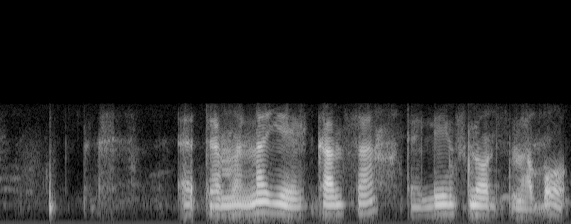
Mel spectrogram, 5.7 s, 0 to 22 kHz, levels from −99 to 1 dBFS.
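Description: The speech runs through an AMR narrowband mobile codec from start to finish. The band is held to roughly 250 Hz–3.4 kHz, with nothing above 3.5 kHz. The plainly audible buzzy, synthetic coloring of the vocal-tract model fits a mid-rate mode around 10 kbps.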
